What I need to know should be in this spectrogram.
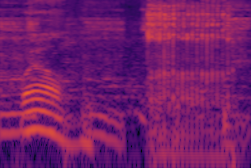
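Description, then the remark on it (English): A person imitates snoring with a voiced, drawn-out snort followed by a rapid, rattling exhale, fairly loud, with a short voiced sound between the two parts. “Okay, well, you could snore in the background and I could say stuff, couldn't I?”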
